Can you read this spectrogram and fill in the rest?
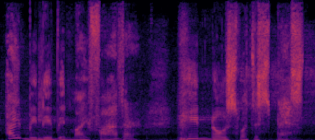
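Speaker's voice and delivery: soft, low, trusting voice; calm trust. Pretend. Jesus quietly trusting his Father, soft and calm. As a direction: say it gently, at peace.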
